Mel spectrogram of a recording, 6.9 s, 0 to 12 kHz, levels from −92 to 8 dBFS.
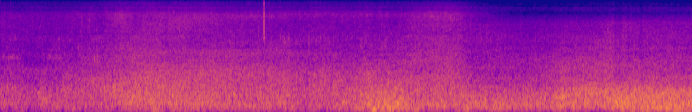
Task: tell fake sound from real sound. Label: real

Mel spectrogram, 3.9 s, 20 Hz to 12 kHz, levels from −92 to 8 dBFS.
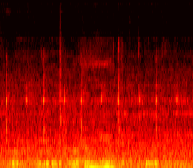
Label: fake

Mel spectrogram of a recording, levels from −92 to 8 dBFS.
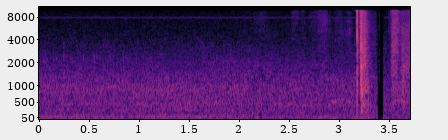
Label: real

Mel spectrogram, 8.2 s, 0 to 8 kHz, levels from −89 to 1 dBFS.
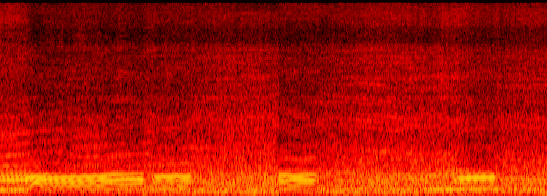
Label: real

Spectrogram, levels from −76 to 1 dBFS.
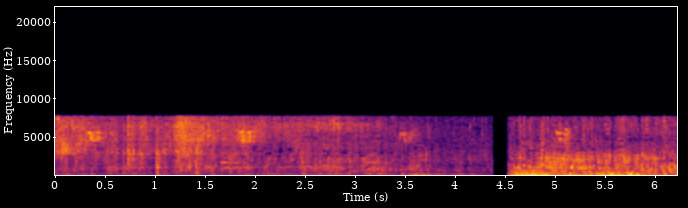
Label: fake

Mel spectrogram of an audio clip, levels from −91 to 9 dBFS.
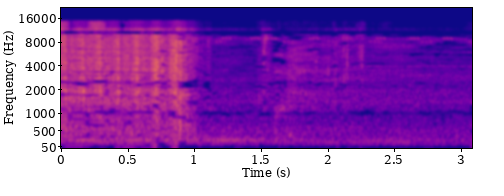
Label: real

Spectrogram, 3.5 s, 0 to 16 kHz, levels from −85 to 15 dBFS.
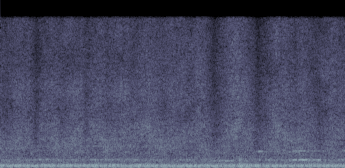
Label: real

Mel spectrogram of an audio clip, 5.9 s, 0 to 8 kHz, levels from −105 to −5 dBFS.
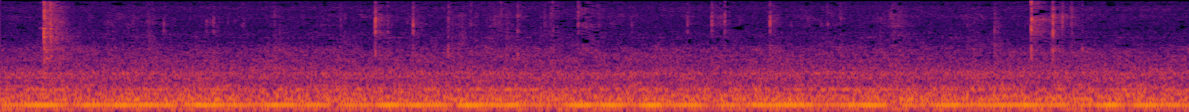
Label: real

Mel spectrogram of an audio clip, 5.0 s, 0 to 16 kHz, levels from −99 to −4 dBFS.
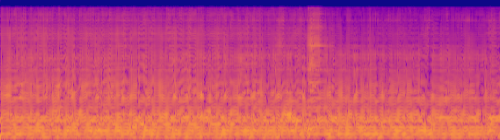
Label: fake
